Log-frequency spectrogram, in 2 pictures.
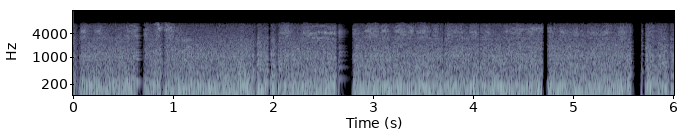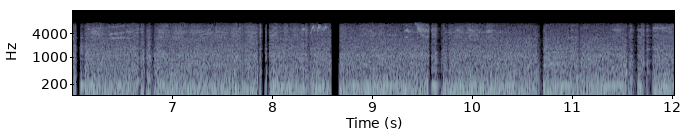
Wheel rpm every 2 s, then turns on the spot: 0, 0, 0, 0, 0, 0.
none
